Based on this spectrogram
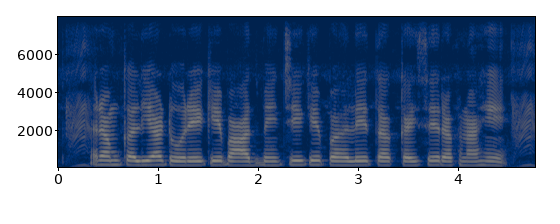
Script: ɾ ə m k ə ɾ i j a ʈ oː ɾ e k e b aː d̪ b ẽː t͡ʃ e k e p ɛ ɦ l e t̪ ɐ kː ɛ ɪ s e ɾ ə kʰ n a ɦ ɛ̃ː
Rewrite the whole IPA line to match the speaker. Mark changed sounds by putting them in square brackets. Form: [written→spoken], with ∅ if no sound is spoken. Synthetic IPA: ɾ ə m k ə [ɾ→l] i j a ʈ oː ɾ e k e b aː d̪ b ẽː t͡ʃ e k e p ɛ ɦ l e t̪ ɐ kː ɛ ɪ s e ɾ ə kʰ n a ɦ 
